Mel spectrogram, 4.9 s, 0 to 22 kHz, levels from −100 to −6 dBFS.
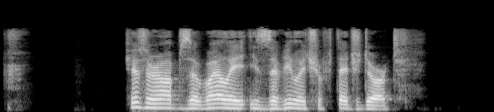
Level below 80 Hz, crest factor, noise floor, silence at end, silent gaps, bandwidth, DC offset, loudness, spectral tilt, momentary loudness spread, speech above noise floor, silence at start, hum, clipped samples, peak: -58 dBFS; 18 dB; -84 dBFS; 0.9 s; 0.37-0.73 s, 0.87-0.97 s, 1.03-1.25 s; 8.4 kHz; under 0.1%; -16 LUFS; -4.5 dB/octave; 8 LU; 68 dB; 0.1 s; none; under 0.1%; -2 dBFS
